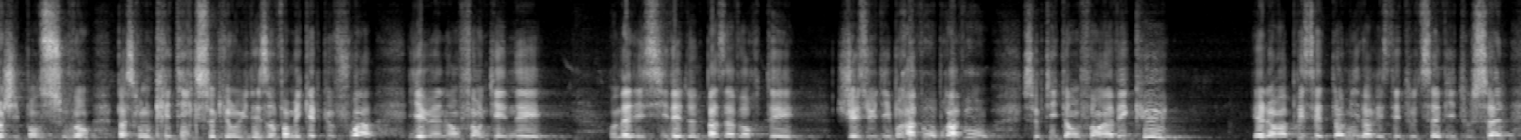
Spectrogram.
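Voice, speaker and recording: Un prêtre d'une cinquantaine d'années prêche un sermon avec vivacité, taquine l'assemblée et s'adresse directement à elle. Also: male voice, fairly high pitch. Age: 50s. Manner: lively, teasing, talks straight to the congregation. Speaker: priest.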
